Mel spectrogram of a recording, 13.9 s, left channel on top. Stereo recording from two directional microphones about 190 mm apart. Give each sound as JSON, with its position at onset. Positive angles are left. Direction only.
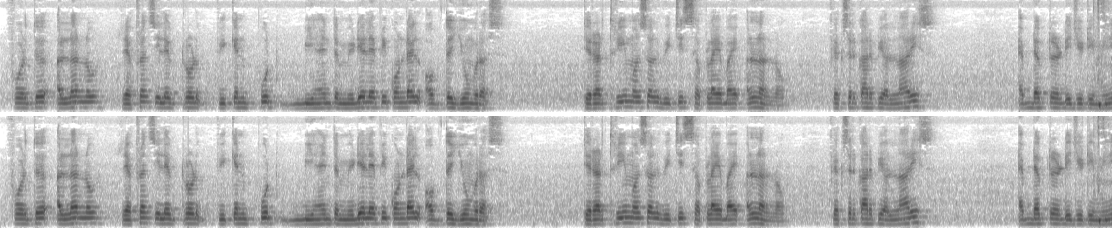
{"t": 0.1, "sound": "speech", "side_deg": -10}
{"t": 7.2, "sound": "speech", "side_deg": -15}
{"t": 12.7, "sound": "speech", "side_deg": -10}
